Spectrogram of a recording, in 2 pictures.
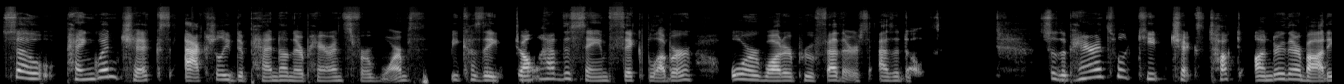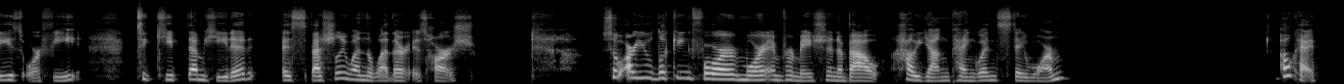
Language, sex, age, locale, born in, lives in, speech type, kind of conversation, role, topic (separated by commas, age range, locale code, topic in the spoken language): English, female, 35-39, en-US, United States, United States, read, expert-assistant, expert, How do penguins stay warm in cold climates?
